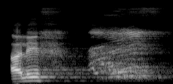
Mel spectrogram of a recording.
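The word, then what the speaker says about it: ألف: আলিফে বাংলা বানানে আসে সরে লয় রশি প। কিন্তু আলিফ সহি উচ্চারণে সরে লয় রশি ফ হবে।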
